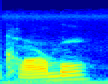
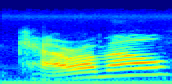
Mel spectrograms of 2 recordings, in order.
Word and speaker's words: caramel: I'd like it in caramel. Oh, the caramel?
